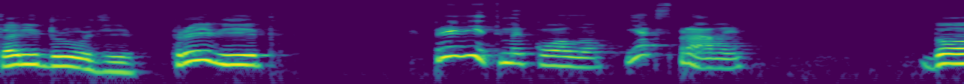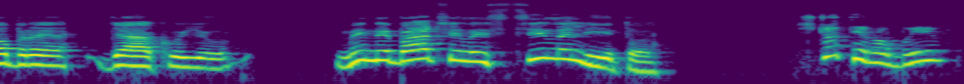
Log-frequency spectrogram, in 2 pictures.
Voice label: Dialogue, Ukrainian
